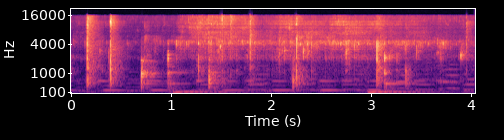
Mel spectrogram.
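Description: Curry leaves and green chillies sizzling in hot oil with mustard and cumin seeds in a kadai, being stirred with a spatula. There are a steady hiss and many sharp clicks and scrapes.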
